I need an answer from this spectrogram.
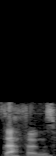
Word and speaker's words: Stevens: My name is Stevens. I know it's pronounced Steffens, but you know what?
